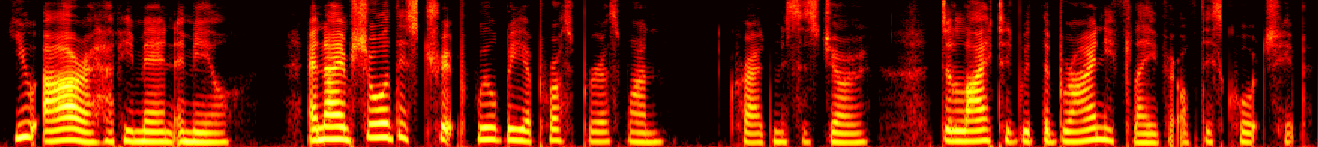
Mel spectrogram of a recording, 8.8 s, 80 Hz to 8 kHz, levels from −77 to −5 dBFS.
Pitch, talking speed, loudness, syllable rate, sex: 205 Hz, 185 wpm, -21 LUFS, 5.2 syllables/s, female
